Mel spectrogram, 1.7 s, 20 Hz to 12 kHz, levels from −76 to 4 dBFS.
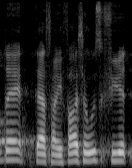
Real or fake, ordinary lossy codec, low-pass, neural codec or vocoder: fake; none; none; codec, 24 kHz, 0.9 kbps, WavTokenizer, small release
